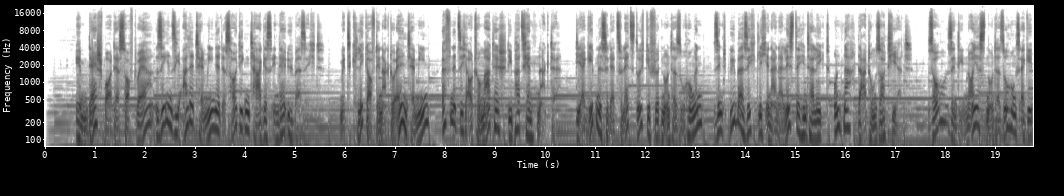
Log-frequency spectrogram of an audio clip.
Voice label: e-learning motivierend leicht musik

